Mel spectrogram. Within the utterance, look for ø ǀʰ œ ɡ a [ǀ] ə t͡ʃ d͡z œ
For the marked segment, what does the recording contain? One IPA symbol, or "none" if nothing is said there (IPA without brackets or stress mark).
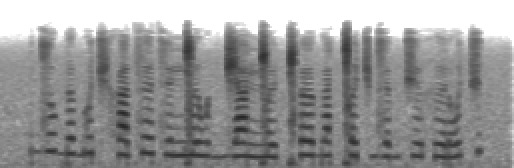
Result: ǀ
